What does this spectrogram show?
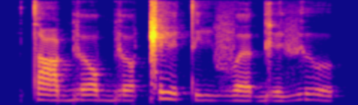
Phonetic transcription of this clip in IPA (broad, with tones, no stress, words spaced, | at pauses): tɑ˨bʲɔ˨bʲɔ˨ ǁɪ˦˨ ti˨ vɜ˨ ɡɪ˨vʲʊ˦˨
